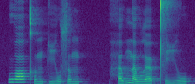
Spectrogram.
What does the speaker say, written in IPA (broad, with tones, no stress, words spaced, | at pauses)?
wɔː˥kʰʊ˨˧ŋ kiː˨˥wsʊ˧ŋ | hɐ˨˥w n̪ɐ˧wlœː˨p̚t͡siː˨˧w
